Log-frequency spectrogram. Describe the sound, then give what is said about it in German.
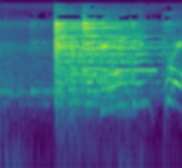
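A loud electronic phone ringtone chime rings out suddenly, holding a bright sustained tone for about a second before a second short ding follows. “Ist zu laut. Ich hoffe, ich bin mir nicht sicher, wenn ich den Klingelton leiser mache, ob man mich dann äh, den Ton leiser mache, ob man mich dann auch leiser hört oder Ja.”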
